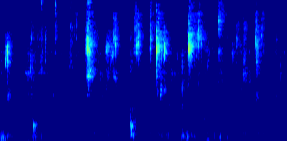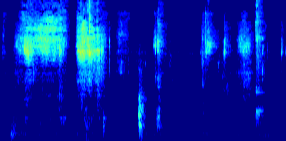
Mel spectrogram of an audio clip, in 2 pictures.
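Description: Wet boiled peanut shells being cracked and pulled open by hand: scattered small cracks and clicks. About four and a half seconds in, a wet slurp lasts roughly a second and a half as the salty juice is sucked from a shell.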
